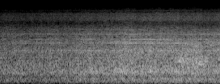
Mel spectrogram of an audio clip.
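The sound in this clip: Roaring whine of a parked airplane with its engines running, a steady broad rushing noise that swells slightly louder over about two seconds, with no talking.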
